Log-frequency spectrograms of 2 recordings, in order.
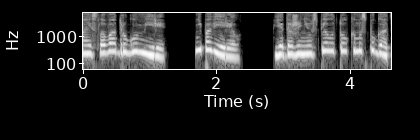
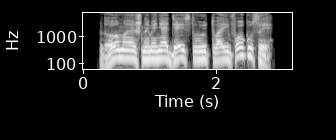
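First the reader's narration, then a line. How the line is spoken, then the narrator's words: Growling. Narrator (Russian): рыкнул он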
